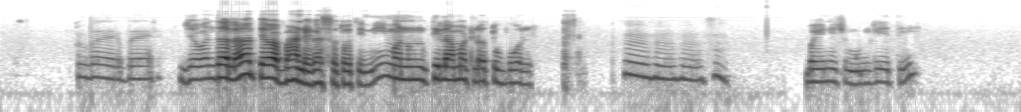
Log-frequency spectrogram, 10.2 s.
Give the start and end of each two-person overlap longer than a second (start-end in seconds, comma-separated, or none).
none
